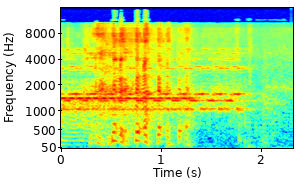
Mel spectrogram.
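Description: A home phone ringtone plays steadily for a couple of seconds, its bright sustained tone fading toward the end, with muffled voices and laughter underneath.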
